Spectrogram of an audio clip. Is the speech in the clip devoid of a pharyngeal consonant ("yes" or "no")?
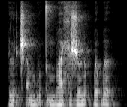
yes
